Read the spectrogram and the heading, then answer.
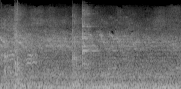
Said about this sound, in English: I don't know if you can hear the background noise that I have. All these birds are sitting waiting for the sunset to happen. Can you hear it?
